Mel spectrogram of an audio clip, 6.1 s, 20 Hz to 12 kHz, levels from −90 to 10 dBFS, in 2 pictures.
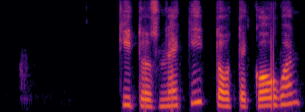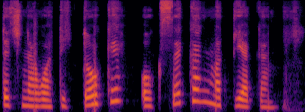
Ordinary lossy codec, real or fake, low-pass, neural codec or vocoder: Opus, 16 kbps; fake; 10.8 kHz; vocoder, 24 kHz, 100 mel bands, Vocos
